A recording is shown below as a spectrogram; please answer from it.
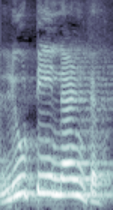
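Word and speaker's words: lieutenant: तो अगली स्पेलिंग थी बेटा लाइटेनेंट लूटिनेंट जिसे हम लेफ्टिनेंट भी कहते हैं।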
